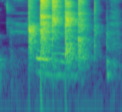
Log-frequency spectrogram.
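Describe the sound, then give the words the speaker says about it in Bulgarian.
Hands clap in a quick, steady burst of about half a dozen sharp claps, fairly loud, like a short round of applause that soon fades out. “Е, да аплодисменти, бе.”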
